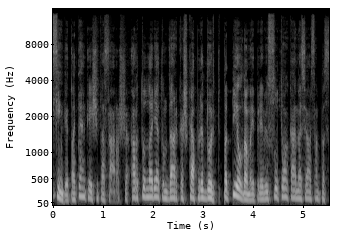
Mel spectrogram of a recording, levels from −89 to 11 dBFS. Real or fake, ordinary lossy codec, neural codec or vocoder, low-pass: fake; MP3, 96 kbps; codec, 44.1 kHz, 3.4 kbps, Pupu-Codec; 14.4 kHz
